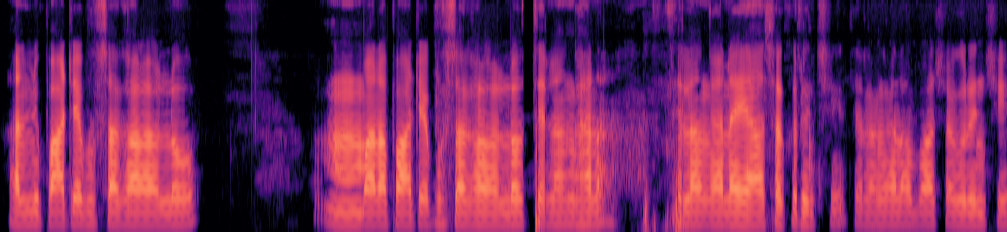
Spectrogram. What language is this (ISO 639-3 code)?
tel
